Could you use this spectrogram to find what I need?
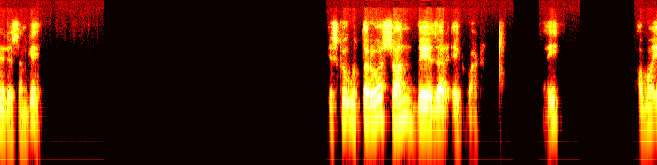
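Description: A man speaks calmly close to a phone microphone, in short bursts with pauses.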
